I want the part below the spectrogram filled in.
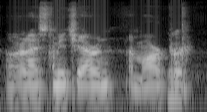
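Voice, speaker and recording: A man's voice: on the low side, monotone, fairly quick. A man playing a tabletop roleplaying game, chatting casually in and out of character. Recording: clear background noise.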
